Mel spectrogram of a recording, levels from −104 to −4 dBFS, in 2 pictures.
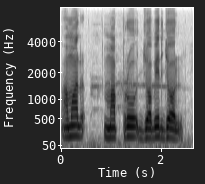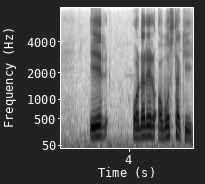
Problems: constant background noise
